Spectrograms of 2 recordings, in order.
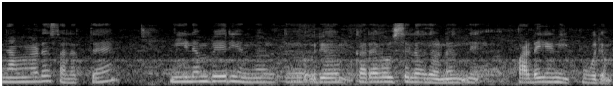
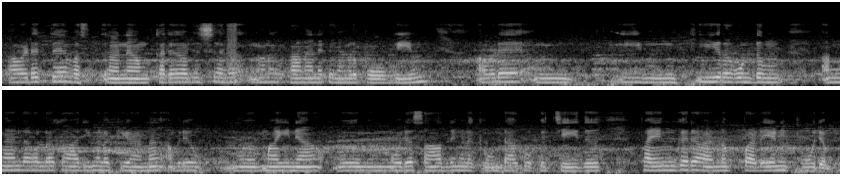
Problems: constant background noise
